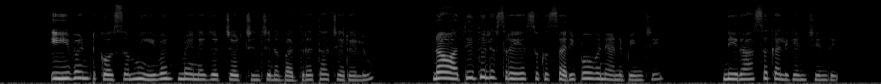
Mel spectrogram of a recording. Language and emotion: Telugu, sad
